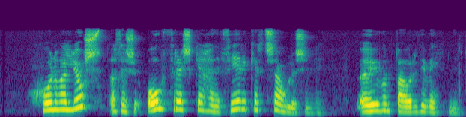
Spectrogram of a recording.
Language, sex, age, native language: Icelandic, female, 60-69, Icelandic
